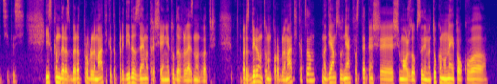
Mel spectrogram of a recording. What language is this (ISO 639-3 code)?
bul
